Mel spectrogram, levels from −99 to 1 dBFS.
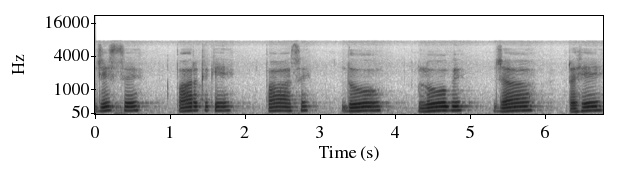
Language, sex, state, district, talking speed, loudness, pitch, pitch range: Hindi, male, Rajasthan, Bikaner, 80 wpm, -16 LUFS, 155 Hz, 150-160 Hz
